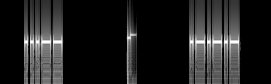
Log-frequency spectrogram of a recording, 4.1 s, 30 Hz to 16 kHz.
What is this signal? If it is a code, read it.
Morse code, heard as a keyed tone, about 27 wpm, 700 Hz. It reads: 3 .
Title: Single Character (Letter:Number:Punctuation:Prosign) Alt 28wpm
